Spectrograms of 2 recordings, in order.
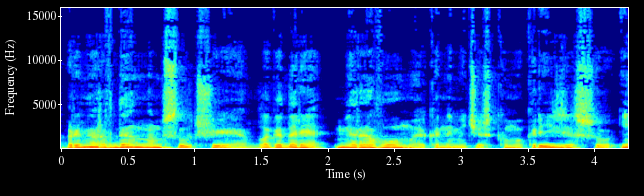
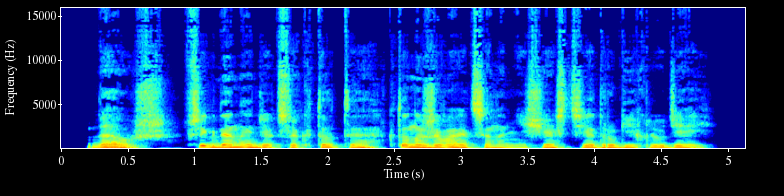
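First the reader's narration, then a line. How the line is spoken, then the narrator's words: Calm. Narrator (Russian): спокойно сказал Александр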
